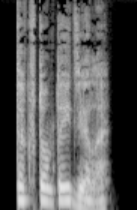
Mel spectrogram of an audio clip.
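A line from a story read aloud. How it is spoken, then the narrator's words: Exclamation. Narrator (Russian): воскликнула Анастасия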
